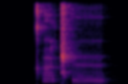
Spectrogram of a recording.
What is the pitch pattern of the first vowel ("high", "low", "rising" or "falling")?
high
